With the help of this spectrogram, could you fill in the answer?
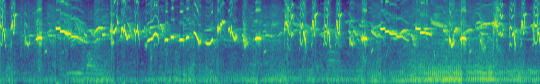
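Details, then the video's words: Energetic song of a kept oriental magpie-robin, or kacer: rapid, varied whistles and chattering squeaks mixed with sharp clicks and harsh bursts, delivered almost nonstop with quick pitch swoops and short gaps between loud phrases. "kacer gacor nagen sampe leklok"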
